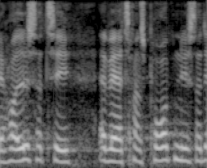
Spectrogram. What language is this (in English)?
Danish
